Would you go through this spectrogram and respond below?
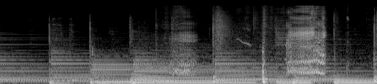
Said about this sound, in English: That's the slightly disgruntled chicken noise.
